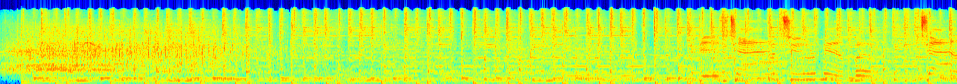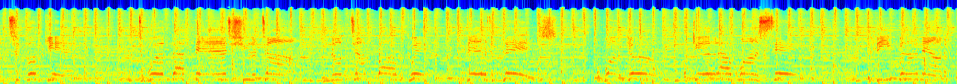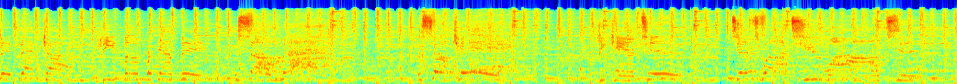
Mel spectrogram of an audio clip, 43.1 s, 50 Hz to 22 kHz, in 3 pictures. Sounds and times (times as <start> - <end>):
Music: 0.0 - 43.0
Singing: 27.4 - 34.0, 35.0 - 36.8, 37.7 - 43.0.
